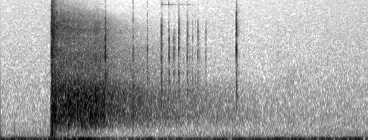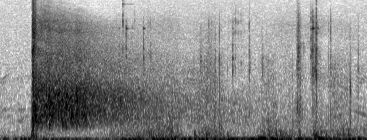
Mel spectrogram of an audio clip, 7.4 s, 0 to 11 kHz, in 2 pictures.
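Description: A Grand Power Q100 pistol fires subsonic ammunition outdoors, two sharp, loud single shots about three and a half seconds apart, each followed by a short decaying echo and faint clinks.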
